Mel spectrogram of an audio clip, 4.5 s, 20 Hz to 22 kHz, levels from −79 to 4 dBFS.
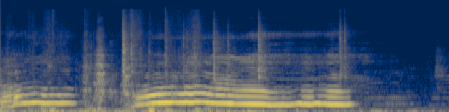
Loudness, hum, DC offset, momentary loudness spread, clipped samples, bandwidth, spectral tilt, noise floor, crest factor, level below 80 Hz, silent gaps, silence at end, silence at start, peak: -14 LUFS; none; under 0.1%; 12 LU; under 0.1%; 10.5 kHz; -7 dB/octave; -38 dBFS; 14 dB; -30 dBFS; none; 0.3 s; 0 s; 0 dBFS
